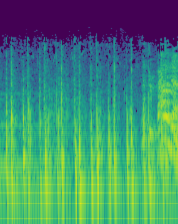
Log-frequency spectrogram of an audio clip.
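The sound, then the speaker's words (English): A horse's hooves clip-clop at a steady walking rhythm, fairly loud, the sharp knocks repeating evenly before a rougher burst of noise at the end. “The railroad station was about a mile outside of town, and the judge had sent a horse for me to use and had left word that I should go on out to the ranch.”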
